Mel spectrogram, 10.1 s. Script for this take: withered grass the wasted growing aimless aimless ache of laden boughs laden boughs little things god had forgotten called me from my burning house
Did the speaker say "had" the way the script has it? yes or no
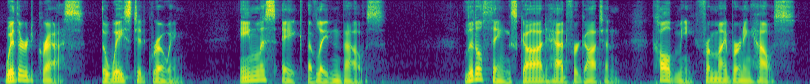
yes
